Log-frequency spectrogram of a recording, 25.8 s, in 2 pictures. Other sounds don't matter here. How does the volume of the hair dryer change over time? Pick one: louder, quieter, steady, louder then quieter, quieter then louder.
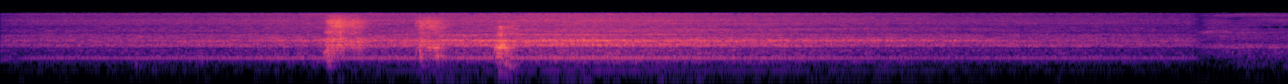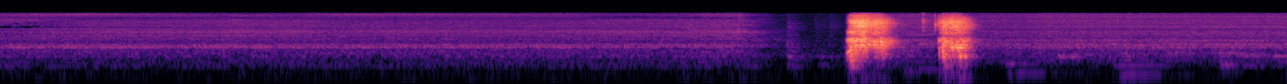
quieter.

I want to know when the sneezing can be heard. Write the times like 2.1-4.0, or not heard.
3.2-5.2, 21.4-22.6.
